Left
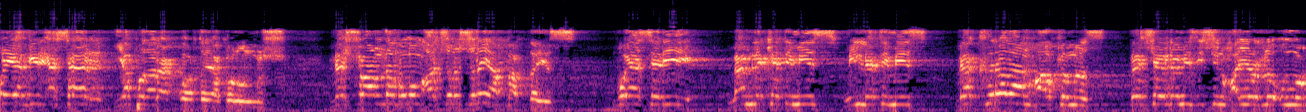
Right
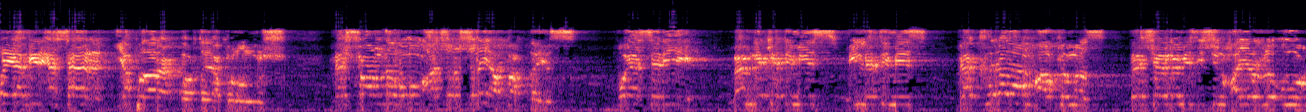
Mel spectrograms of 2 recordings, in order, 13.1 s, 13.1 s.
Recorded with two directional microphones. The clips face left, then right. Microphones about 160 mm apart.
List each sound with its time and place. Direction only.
0.0 s a sound: 35° left (ahead or behind); by 2.9 s 50° left (ahead or behind)
3.3 s a man's voice: 60° left (ahead or behind)
11.2 s a man's voice: 65° left (ahead or behind)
